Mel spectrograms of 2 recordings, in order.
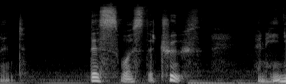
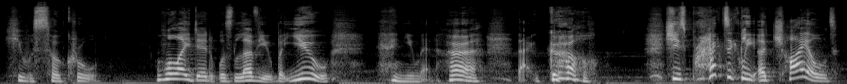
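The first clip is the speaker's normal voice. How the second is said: tearful; 6 semitones higher, 4 dB louder than usual. A narrator's reading. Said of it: "Her tears began to flow".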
